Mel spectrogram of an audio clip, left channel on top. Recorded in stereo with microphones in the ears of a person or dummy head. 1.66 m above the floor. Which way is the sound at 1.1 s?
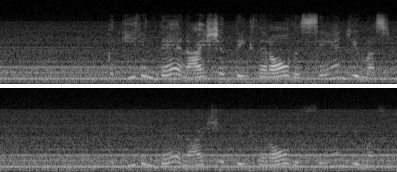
65° left (ahead or behind).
